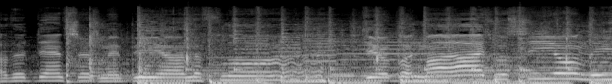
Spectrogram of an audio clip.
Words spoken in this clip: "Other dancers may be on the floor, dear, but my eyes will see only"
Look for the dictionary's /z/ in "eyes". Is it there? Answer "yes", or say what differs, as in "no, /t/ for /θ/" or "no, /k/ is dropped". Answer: yes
